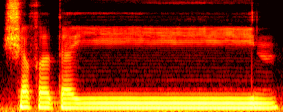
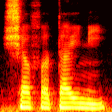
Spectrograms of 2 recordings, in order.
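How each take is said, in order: First: The word ends without the final vowel. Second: The word ends with a final vowel.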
